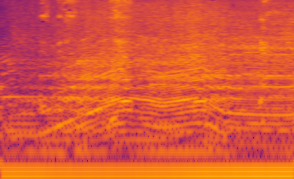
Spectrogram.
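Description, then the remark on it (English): A car engine revs continuously and loudly in a played video of stolen cars, its pitch rising and falling in smooth sweeps over a steady low rumble, with no pause for the whole stretch. “Bro, this video is all stolen cars.”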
